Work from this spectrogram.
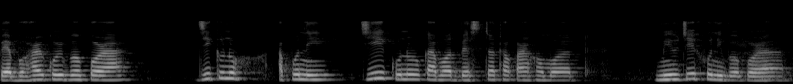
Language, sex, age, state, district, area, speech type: Assamese, female, 18-30, Assam, Morigaon, rural, spontaneous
